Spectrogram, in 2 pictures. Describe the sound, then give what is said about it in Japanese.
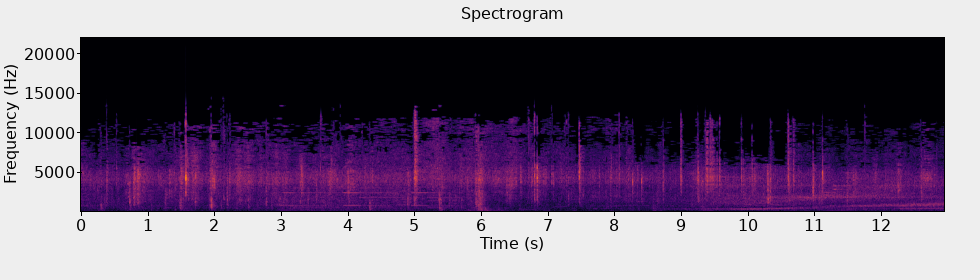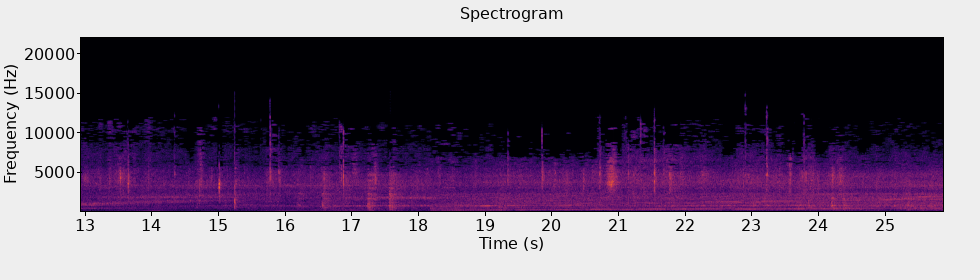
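An E231 series train at platform 3 shuts its doors and departs: scattered clunks and clicks at first, then electric motor tones sweep steadily upward in pitch over a constant rumbling hiss. “3番線ドアが閉まりますご注意ください”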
